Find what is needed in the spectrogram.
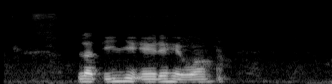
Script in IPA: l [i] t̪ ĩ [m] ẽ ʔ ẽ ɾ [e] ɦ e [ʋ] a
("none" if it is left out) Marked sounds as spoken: a, ɲ, e, w

